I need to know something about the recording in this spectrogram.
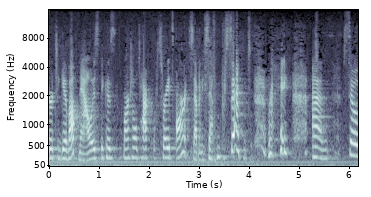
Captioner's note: laughing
